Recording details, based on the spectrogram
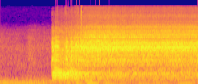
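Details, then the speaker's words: Water pump that only hummed and locked up, reassembled after rotor wear was worked so it clears the stator: motor kicks on with a steady high whine and rough hiss; owner suspects noisy bearings, to be replaced along with the mechanical seal. "y lo que sigue es conectarla y ver qué ocurre posiblemente esto esté ruidoso por efecto de los ballers paraíba"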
